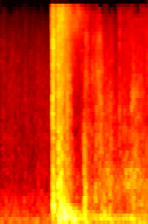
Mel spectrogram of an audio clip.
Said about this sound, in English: A gunshot rings out and scatters everyone to cover.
